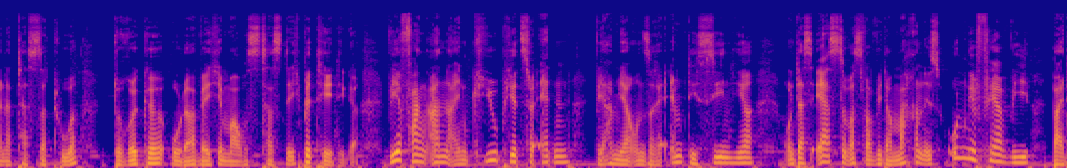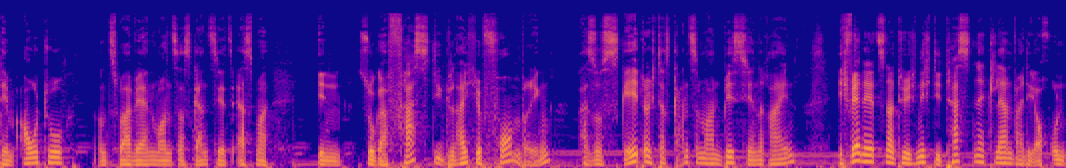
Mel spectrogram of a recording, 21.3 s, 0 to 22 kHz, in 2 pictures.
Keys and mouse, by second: 4.1-5.2 drag, 5.2-7.3 middle drag, 6.0 s, 9.3 s, 11.3 s, 15.3-18.0 middle drag, 17.3 Tab, 17.7 Tab, 18.1 a, 20.0 KP_5, 20.5 KP_1.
